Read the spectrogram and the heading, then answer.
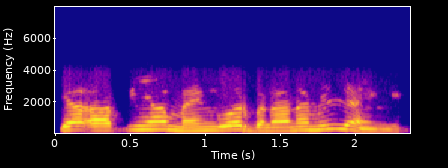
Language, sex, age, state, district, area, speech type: Urdu, male, 18-30, Uttar Pradesh, Shahjahanpur, rural, conversation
